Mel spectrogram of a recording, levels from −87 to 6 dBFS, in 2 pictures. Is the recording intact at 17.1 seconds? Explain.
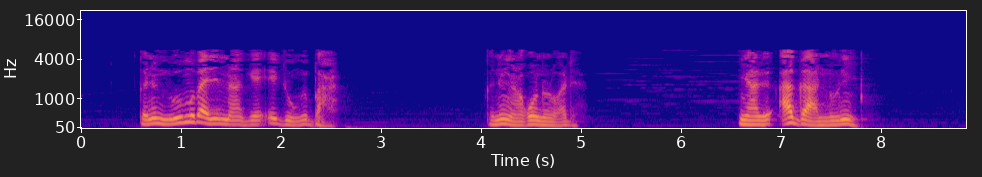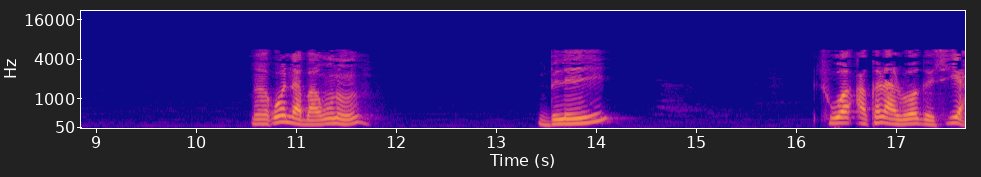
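No, MP3 compression runs throughout, likely starved of bits, so the encoder drops everything above 5.6 kHz and switches weak frequency lines on and off, making the speech dull and watery.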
